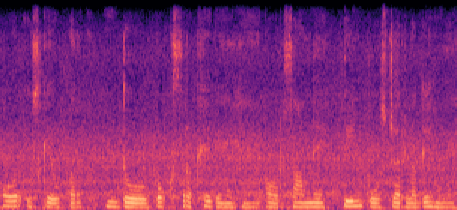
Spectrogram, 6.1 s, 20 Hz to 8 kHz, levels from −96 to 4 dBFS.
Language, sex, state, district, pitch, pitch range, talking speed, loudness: Hindi, female, Punjab, Fazilka, 160 Hz, 155-175 Hz, 135 wpm, -17 LUFS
